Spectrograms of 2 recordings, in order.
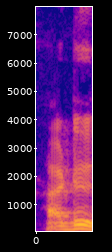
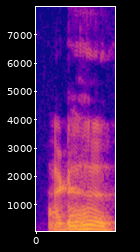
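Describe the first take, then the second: First: अड said short with the tongue flicked; flap demo. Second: अडह with the tongue thrown down and a breath after; thrown flap demo. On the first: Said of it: "अब इसको बोलेंगे कैसे". (अड छोटा और फेंका हुआ) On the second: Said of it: "फेंका हुआ". (अडह फेंककर साँस के साथ) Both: Shown as a demonstration.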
